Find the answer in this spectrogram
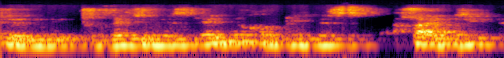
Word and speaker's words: Wits: I hear you saying Wits, actually, we pronounce it Wits University.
